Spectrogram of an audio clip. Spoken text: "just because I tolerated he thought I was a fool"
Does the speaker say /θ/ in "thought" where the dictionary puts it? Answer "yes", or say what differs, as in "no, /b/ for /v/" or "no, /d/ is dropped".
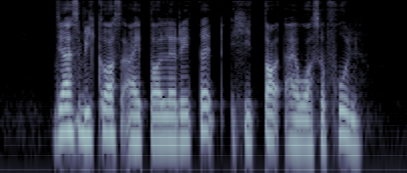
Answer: no, /t/ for /θ/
